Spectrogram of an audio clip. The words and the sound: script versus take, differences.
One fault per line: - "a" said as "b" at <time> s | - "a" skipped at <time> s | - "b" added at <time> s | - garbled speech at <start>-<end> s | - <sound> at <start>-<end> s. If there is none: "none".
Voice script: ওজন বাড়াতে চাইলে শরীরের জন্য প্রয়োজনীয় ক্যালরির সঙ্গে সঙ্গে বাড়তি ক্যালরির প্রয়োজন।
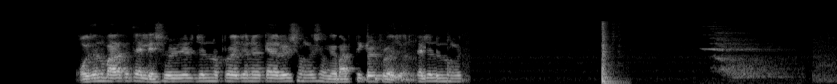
- garbled speech at 4.2-4.6 s
- thud at 6.0-6.3 s
- squeak at 7.0-8.1 s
